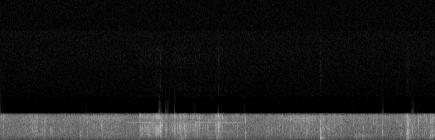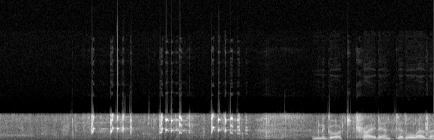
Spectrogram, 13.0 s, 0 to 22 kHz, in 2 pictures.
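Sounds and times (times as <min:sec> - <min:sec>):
eagles chattering calls: 0:03.0 - 0:11.1.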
